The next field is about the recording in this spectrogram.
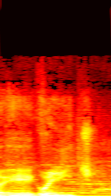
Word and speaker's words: Greenwich: Como ellos nos dicen Greenwich. – ¿Cómo se dice? Le dicen como Greenwich.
